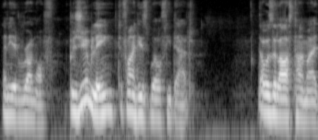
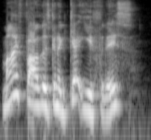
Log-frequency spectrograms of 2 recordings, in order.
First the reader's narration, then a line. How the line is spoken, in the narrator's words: had leapt up shrieking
